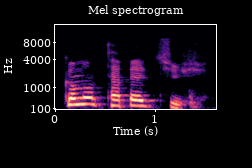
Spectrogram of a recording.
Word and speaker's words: comment t'appelles-tu: Et puis, comment t'appelles-tu? Comment t'appelles-tu? And again, if you really bring your lips out for that last word, comment t'appelles-tu? It boosts your pronunciation quite a bit.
